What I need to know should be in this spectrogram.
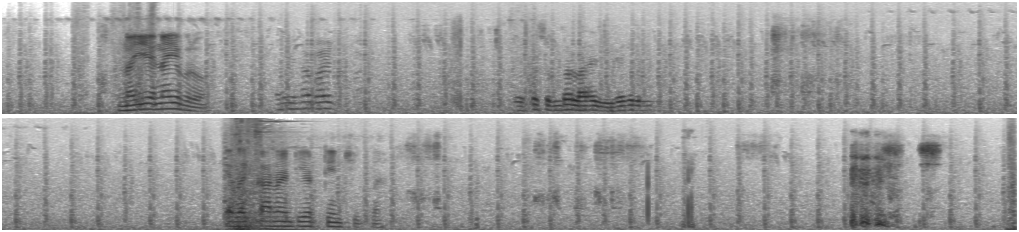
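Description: Footsteps run quickly over grass and ground.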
